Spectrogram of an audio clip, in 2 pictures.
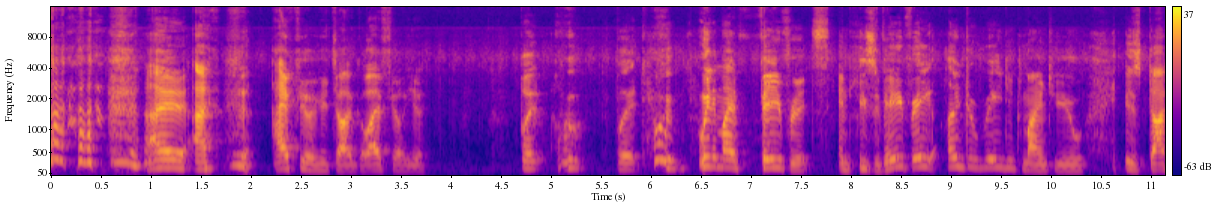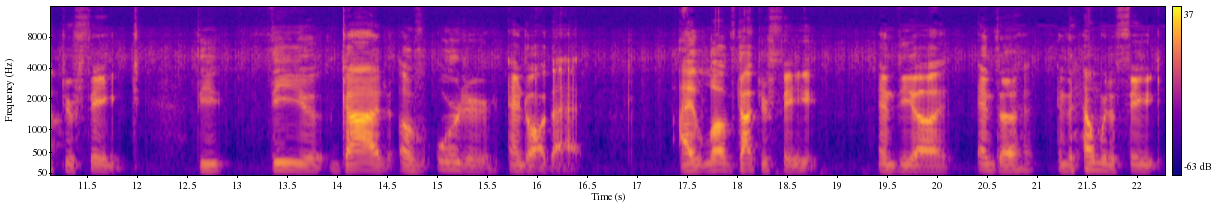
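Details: Adult male streamer who says he has a speech impediment causing him to stutter and trip over his words; sound and word repetitions; stuttering.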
